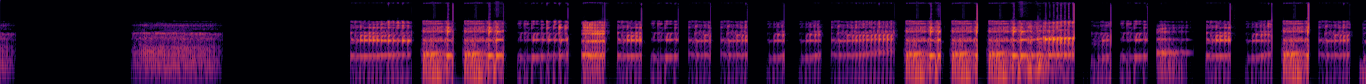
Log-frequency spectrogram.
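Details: Person burping: a short belch, then rapid, choppy repeated belch sounds that appear cut together in an edit.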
